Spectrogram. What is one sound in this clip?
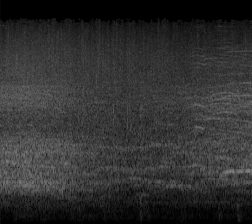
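A large audience claps and cheers in a big hall.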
